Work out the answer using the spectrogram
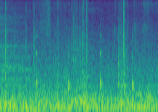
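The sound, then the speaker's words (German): A car drives into a supermarket car park, giving a steady, loud low rumble of engine and road noise that stays even throughout with no clear changes and no talking. “jetzt fahre ich gerade eben schnell noch was einkaufen”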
